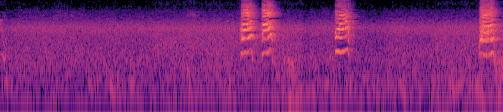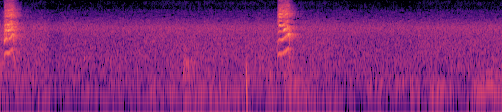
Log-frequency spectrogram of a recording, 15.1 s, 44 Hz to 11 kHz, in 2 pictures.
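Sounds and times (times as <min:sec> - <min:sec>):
magpie fledgling harsh calls: 0:03.6 - 0:04.2, 0:11.7 - 0:12.0.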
